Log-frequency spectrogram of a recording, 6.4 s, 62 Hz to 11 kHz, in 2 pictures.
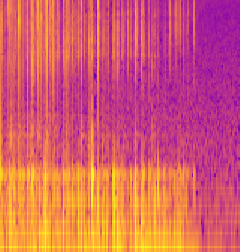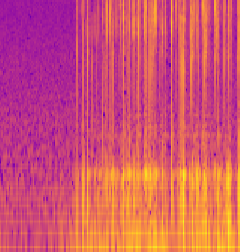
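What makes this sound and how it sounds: Long acrylic nails of both hands scratch the bare, hollow, fist-sized spherical steel wire-mesh grille of a microphone, making a dense, rapid, uneven scraping with a deep, boomy low end and a steady hum-like tone around 300 Hz. The scratching stops for about a second and a half near the middle, leaving near silence, then resumes and continues to the end.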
